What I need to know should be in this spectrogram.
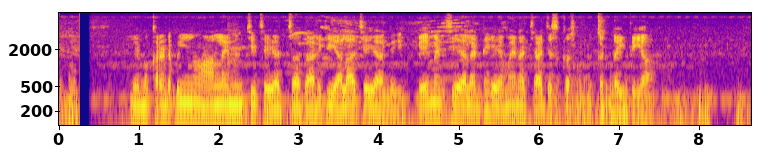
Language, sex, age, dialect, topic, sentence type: Telugu, male, 36-40, Telangana, banking, question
